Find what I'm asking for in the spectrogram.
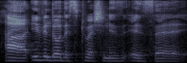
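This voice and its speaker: A man's voice: medium pitch, fairly even intonation, moderate pace, a bit bright, slight background noise. A man, giving an earnest speech to a live audience, laughing often and restarting his phrases. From Eastern Democratic Republic of Congo. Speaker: founder of a charity speaking at an event.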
